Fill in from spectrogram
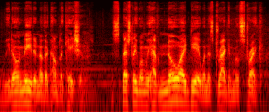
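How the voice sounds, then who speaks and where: A man's voice: low voice, a little fast, a bit bright, soft background music. A man playing a serious, practical adventurer in a fantasy video game. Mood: serious, resolute.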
